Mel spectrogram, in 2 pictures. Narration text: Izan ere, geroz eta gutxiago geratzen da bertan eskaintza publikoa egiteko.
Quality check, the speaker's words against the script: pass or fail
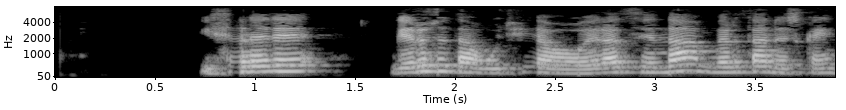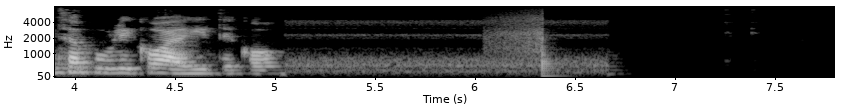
pass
